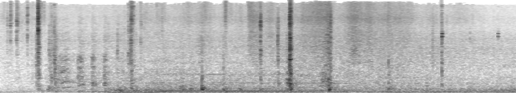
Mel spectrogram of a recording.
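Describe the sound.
A car engine runs as a learner driver pulls away with the handbrake still engaged, giving a steady low hum broken by a few sharp clicks and thumps.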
